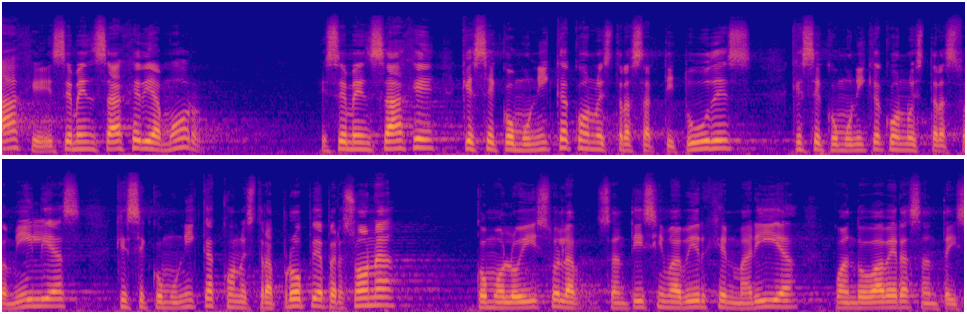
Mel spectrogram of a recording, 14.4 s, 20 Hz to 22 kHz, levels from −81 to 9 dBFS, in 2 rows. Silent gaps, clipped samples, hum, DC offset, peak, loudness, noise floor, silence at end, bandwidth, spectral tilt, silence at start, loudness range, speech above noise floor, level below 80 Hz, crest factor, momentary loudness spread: none; under 0.1%; none; under 0.1%; 0 dBFS; -20 LUFS; -52 dBFS; 0 s; 15.5 kHz; -4.5 dB/octave; 0 s; 3 LU; 32 dB; -50 dBFS; 20 dB; 8 LU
